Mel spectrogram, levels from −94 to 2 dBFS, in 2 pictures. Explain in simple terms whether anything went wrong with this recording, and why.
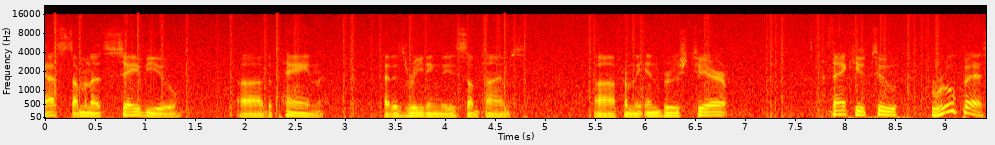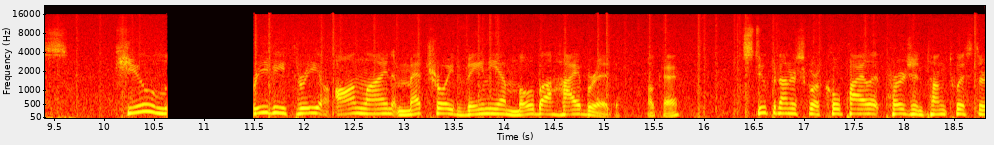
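Something did go wrong: there's an audio dropout to silence from about 10.63 to 11.50 s. The speech cuts off mid-flow, and for nearly nine-tenths of a second there's dead silence. Even the low room noise you hear under the rest of the recording vanishes. Then the sound snaps back. The likely cause is the input briefly dropping, from a loose connection, a failed link or an accidental mute, while the recorder kept writing silence. Whatever was said in that gap is lost.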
